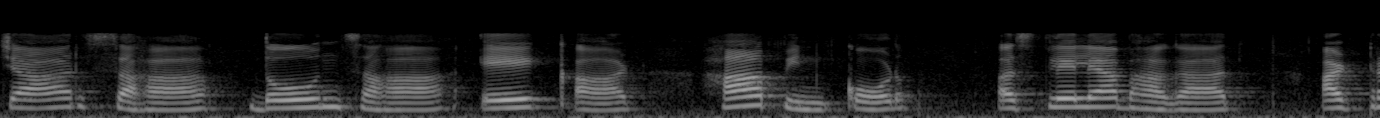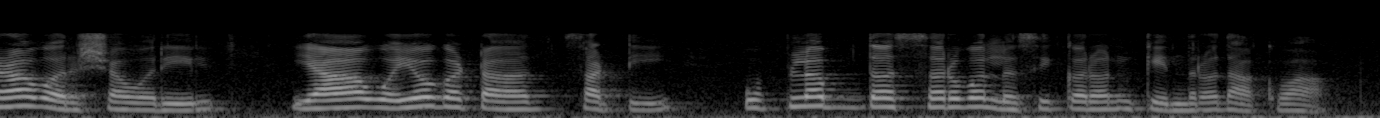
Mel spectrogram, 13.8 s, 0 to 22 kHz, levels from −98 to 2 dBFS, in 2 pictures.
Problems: constant background noise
